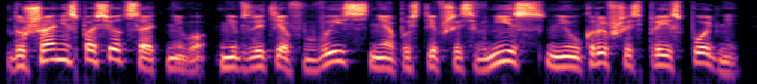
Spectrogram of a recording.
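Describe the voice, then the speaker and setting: A man voicing a wise old mentor who speaks slow, solemn sayings in an audiobook. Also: on the low side, animated, a little mellow, slightly rough, no echo, clean studio sound.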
